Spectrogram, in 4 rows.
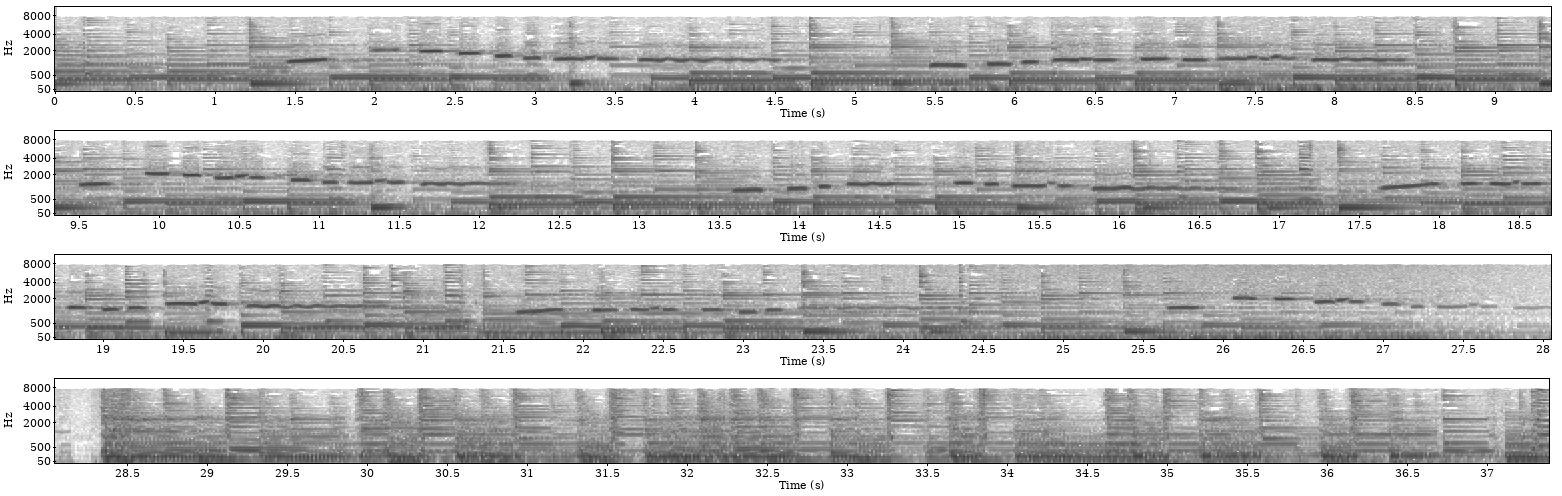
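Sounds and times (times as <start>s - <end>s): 
steady instrumental accompaniment with a soft bass pulse: 0.0s - 37.3s
slow mournful whistled melody: 1.2s - 28.2s.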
